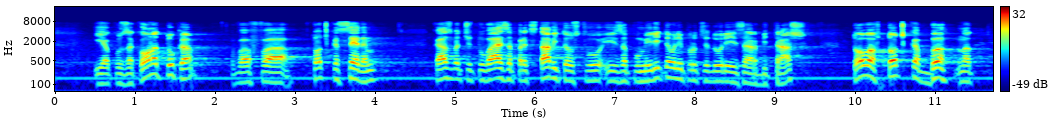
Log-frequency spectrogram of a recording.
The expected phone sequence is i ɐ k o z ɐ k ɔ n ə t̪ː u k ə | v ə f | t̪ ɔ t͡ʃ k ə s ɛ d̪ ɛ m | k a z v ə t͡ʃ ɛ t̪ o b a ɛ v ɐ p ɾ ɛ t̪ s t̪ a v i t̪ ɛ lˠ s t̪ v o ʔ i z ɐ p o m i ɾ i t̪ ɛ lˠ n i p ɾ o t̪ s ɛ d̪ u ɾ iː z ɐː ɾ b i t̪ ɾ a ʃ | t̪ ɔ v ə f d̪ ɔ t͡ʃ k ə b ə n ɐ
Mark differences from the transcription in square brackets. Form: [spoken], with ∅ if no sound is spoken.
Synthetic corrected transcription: i ɐ k o z ɐ k ɔ n ə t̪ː u k ə | v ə f | t̪ ɔ t͡ʃ k ə s ɛ d̪ ɛ m | k a z v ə t͡ʃ ɛ t̪ o [v] a ɛ [z] ɐ p ɾ ɛ t̪ s t̪ a v i t̪ ɛ lˠ s t̪ v o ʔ i z ɐ p o m i ɾ i t̪ ɛ lˠ n i p ɾ o t̪ s ɛ d̪ u ɾ iː z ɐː ɾ b i t̪ ɾ a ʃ | t̪ ɔ v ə f [t̪] ɔ t͡ʃ k ə b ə n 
